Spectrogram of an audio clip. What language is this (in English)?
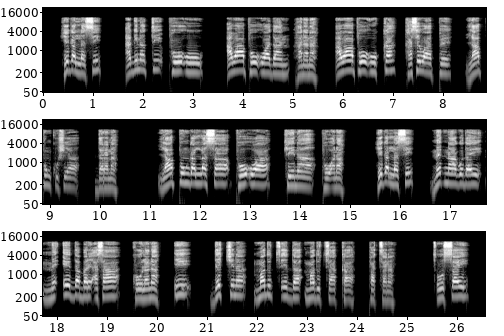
Dawro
